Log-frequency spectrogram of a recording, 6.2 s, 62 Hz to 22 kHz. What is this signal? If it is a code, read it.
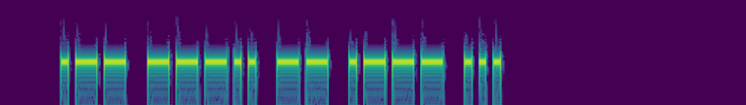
Morse code, heard as a keyed tone, about 20 wpm, 700 Hz. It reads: W8MJS
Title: USA Call Signs - 5 Characters - Repeated 2x - 20wpm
